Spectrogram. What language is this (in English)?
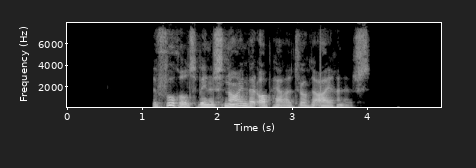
Western Frisian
